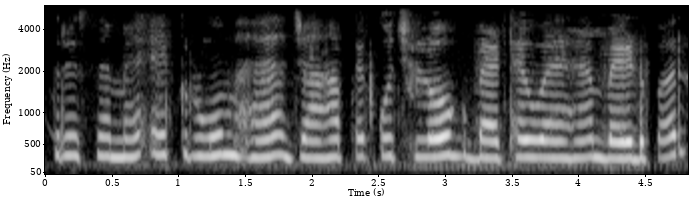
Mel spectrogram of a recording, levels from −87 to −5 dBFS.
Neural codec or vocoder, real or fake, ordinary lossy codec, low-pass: none; real; AAC, 24 kbps; 5.4 kHz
